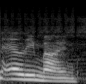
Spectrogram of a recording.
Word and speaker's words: Elimine: Pengurus gereja Saint Elimine membantu pasukan Lycia masuk kota. Oh, si Saul ya. Akibatnya para pemberontak terpaksa bertahan di dalam istana. Oke. Gereja Saint Elimine. Elimine itu bacanya Elimin.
